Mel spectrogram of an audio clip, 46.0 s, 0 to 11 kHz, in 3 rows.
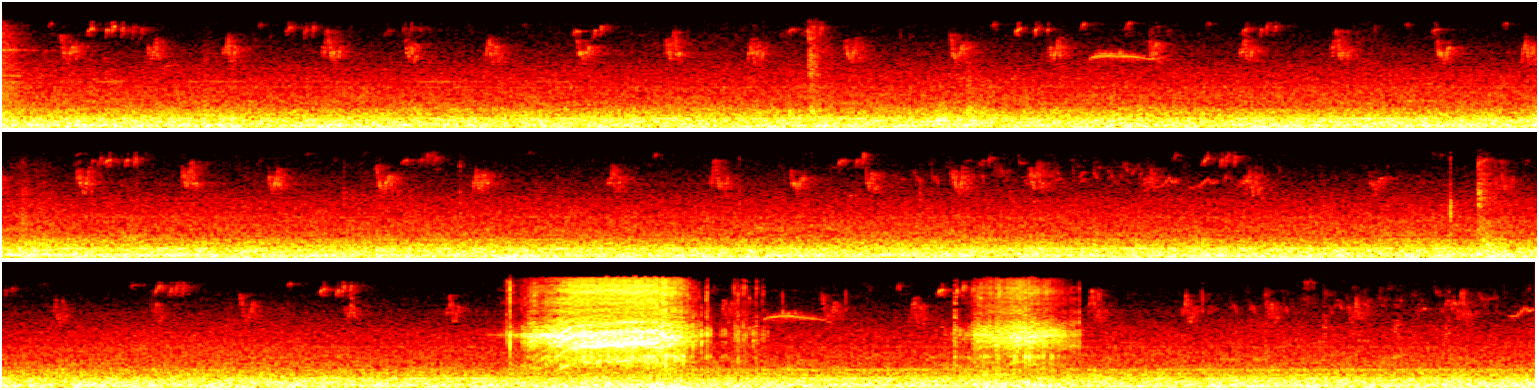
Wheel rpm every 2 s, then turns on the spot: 0, 0, 0, 0, 0, 0, 0, 0, 0, 0, 0, 0, 0, 0, 0, 0, 0, 10, 80, 0, 10, 0, 0.
none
